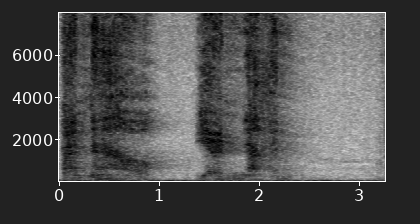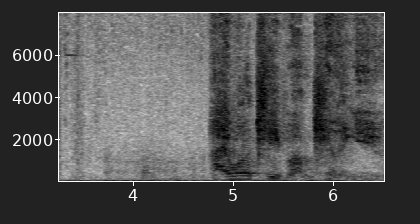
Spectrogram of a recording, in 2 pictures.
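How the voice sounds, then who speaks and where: A man voicing a sadistic, gloating jailer in a video game, threatening with slow, deliberate taunts. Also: roomy sound, very noisy, close to an everyday voice. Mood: gloating menace. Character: menacing male jailer, sadistic, gloating villain. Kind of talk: video game villain acting.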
